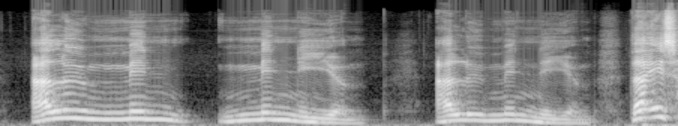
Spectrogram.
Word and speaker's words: aluminium: we have in there I mean we say it how it's spelled aluminium aluminium that is how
